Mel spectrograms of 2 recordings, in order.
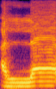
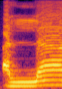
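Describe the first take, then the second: The two takes are said the same way.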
